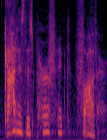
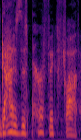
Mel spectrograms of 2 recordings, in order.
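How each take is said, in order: First: Breathy whispered repeat. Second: Soft and intimate, barely above a murmur; hushed. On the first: Preacher whispering Jesus' words to the congregation. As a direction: whisper it like you're leaning in close. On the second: Preacher voicing Jesus to the congregation, hushed. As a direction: say it gently, as a secret truth. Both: Acted.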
